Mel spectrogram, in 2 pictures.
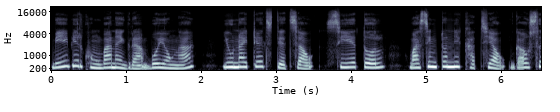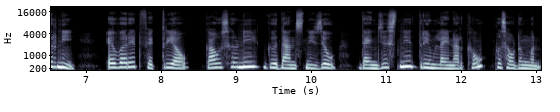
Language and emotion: Bodo, neutral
